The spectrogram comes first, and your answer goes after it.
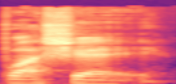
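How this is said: The name is said with exaggerated, showy flair. The speaker calls it wrong. "You're putting like too much flair on it. You're like"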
